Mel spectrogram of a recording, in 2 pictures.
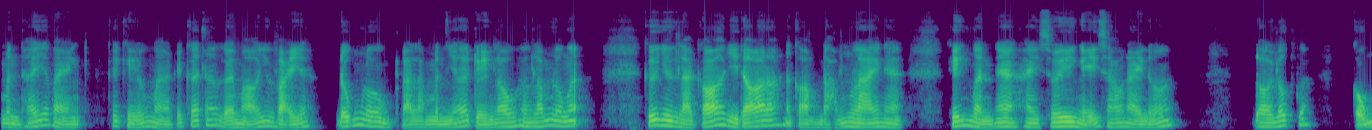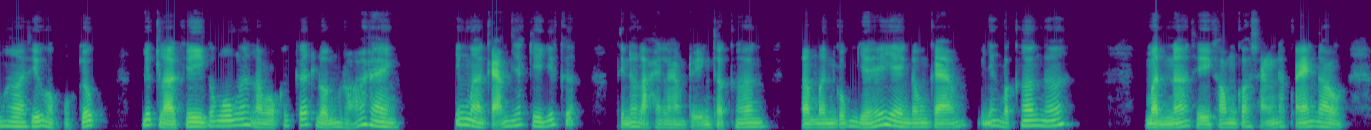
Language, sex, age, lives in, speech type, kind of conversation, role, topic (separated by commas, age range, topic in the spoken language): Vietnamese, male, 30-34, Vietnam, read, expert-assistant, asker, Văn học Việt Nam hiện đại phản ánh sự thay đổi giá trị truyền thống như thế nào?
